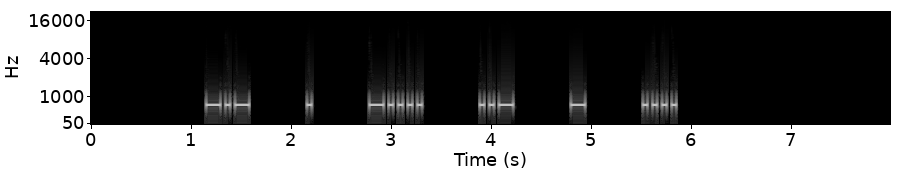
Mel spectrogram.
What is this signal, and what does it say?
Morse code, heard as a keyed tone, about 25 wpm, spaced as for 12 wpm, 700 Hz. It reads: KE6UTH
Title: USA Call Signs - 6 Characters - 4x Character Spacing - 25wpm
